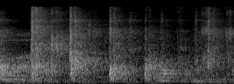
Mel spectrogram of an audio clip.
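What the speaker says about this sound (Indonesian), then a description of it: "tepuk tangan dong." A school class at MAN Kota Blitar clapping hands together in a few short, sharp bursts, about four or five rhythmic group claps close by, with light room noise between them.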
